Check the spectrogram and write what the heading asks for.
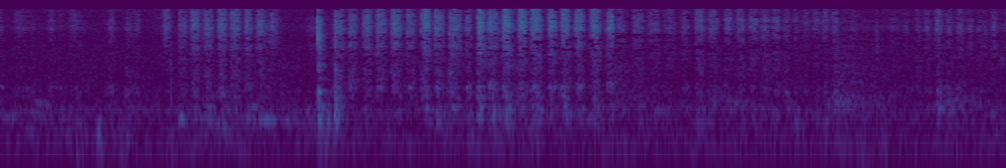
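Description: Coloured pencil shading back and forth on sketchbook paper in quick scratchy strokes, about five a second, with a light tap a little after three seconds in; the strokes grow fainter after about six seconds.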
